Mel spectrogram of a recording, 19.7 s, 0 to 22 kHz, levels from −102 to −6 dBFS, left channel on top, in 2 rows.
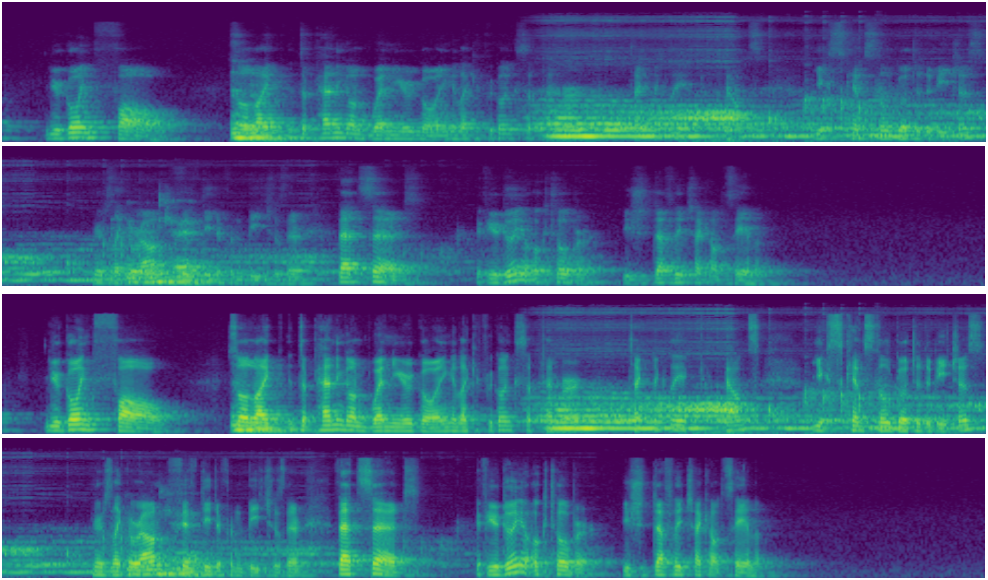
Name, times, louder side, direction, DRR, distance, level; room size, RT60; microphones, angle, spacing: voice 1, 0.4-1.6 2.3-4.7 4.9-5.8 6.3-6.4 6.7-6.9 7.2-7.4 8.1-9.7 10.7-12.8 13.2-13.8 14.7-15.7 16.0-17.4, right 6 dB, 75° right, 13 dB, 0.4 m, -29 dB
voice 2, 2.3-2.7 11.1-11.8, left 1 dB, 50° left, -2 dB, 1.8 m, -26 dB
sound 1, 5.2-13.6 13.9-14.2, equal, 10° right, 0.9 m, -30 dB
4.8 x 4.8 x 4.5 m, 0.86 s
head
